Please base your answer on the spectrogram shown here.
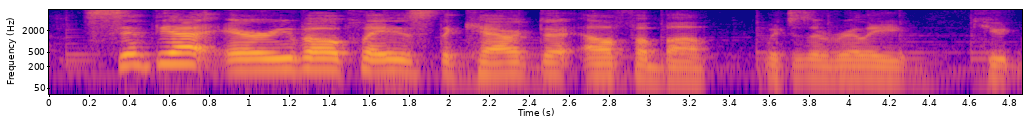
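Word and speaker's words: Elphaba: Uh Alphaba, which of course it kind of rhymes with alphab alphabet, not rhymes, but you know, a little bit like it.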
